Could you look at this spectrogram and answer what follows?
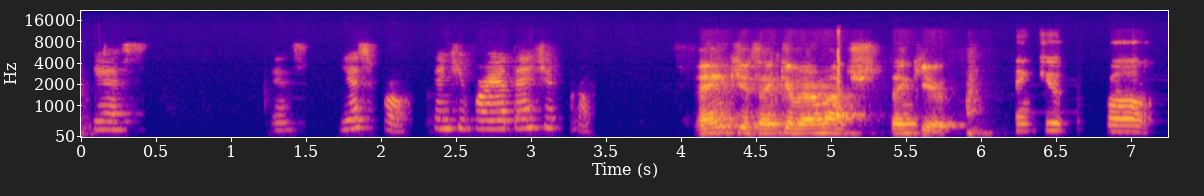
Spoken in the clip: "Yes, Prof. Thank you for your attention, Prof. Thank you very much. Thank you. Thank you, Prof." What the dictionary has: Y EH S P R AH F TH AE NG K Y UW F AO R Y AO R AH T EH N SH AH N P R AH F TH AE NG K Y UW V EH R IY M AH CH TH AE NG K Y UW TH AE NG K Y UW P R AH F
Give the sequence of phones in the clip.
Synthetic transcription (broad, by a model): Y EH S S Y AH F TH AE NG K Y UW F AO R Y AO R AH T EH N SH AH N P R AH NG TH AE NG K Y UW V EH R IY M AH CH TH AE NG K Y UW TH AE NG K Y UW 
